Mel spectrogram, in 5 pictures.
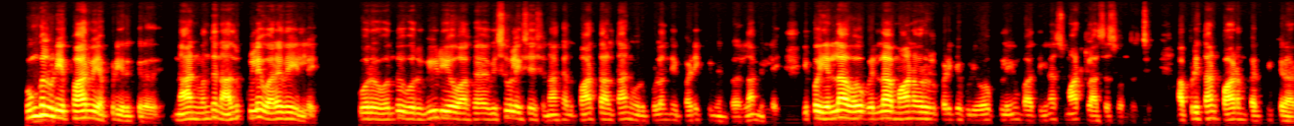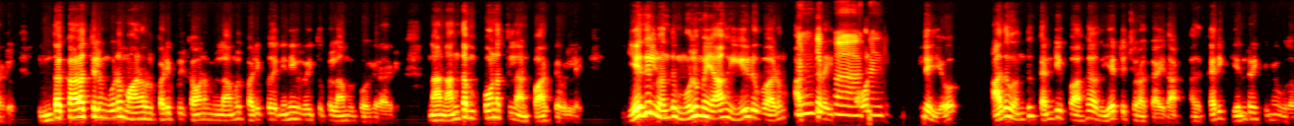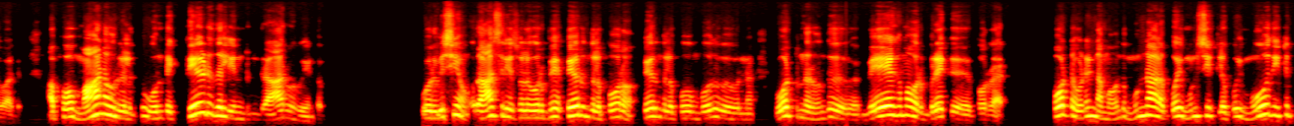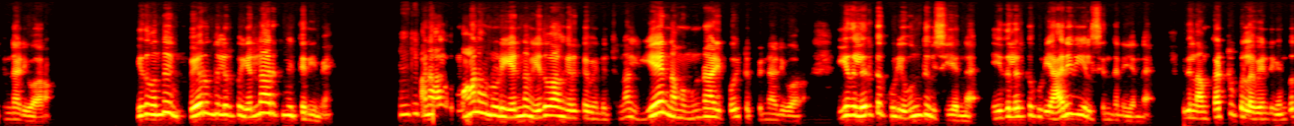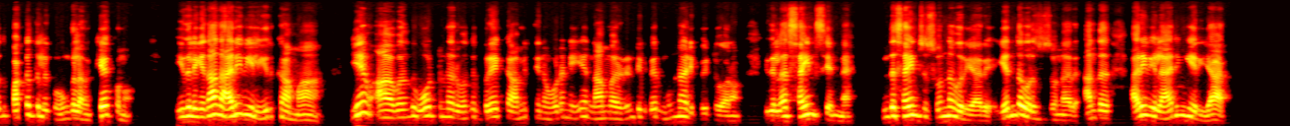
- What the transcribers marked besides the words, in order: in English: "விஷுவலைசேஷன்"; in English: "ஸ்மார்ட் கிளாஸ்சஸ்"; "என்கின்ற" said as "என்றின்ற"; in English: "ப்ரேக்"; in English: "ப்ரேக்"; in English: "சயின்ஸ்"; in English: "சயின்ஸ்"; "ஒருசு" said as "வருஷம்"
- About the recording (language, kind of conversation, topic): Tamil, podcast, பாடங்களை நன்றாக நினைவில் வைப்பது எப்படி?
